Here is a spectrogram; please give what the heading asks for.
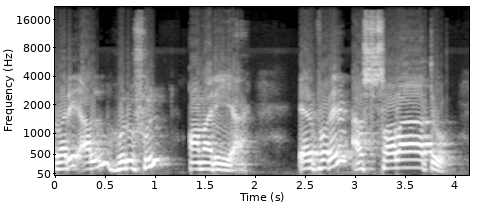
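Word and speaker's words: الصلاة: আল হুরুফুল কামারিয়া এরপরে আসসালাতু এখানে আলিফ লামের লাম উচ্চারণ হচ্ছে না তাই আমরা এটিকে বলতে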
